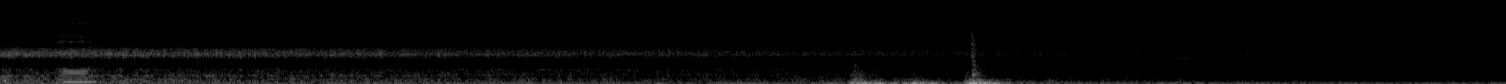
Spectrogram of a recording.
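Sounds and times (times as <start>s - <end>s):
spinning object whirring: 0.0s - 15.0s.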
